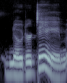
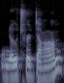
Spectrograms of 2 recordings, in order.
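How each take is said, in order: First: The name is said with English pronunciation. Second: The name is said with French pronunciation.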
